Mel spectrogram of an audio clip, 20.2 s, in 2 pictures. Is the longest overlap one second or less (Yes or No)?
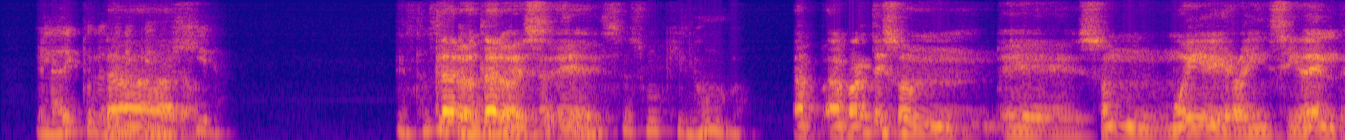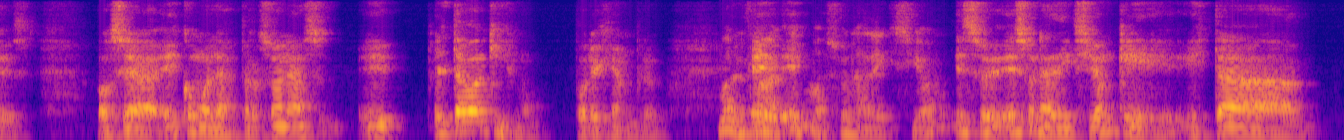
No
